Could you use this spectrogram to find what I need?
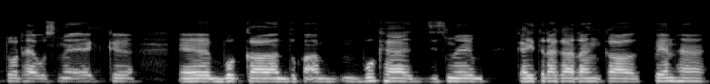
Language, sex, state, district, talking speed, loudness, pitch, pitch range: Hindi, male, Bihar, Gaya, 150 wpm, -16 LUFS, 145 Hz, 140-150 Hz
